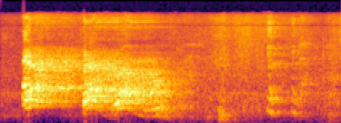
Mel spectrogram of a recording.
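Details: Cocker spaniel upset by moving blinds: two loud, rough, drawn-out barks about half a second apart, fading into softer huffs and a brief final yip.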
